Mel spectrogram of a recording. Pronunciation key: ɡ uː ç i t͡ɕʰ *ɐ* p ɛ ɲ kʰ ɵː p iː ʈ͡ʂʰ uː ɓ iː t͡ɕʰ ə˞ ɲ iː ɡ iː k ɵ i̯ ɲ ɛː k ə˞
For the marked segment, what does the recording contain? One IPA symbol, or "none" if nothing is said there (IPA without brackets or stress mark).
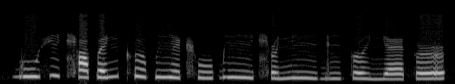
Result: ɑ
